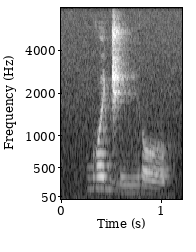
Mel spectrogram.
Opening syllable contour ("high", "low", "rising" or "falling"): high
